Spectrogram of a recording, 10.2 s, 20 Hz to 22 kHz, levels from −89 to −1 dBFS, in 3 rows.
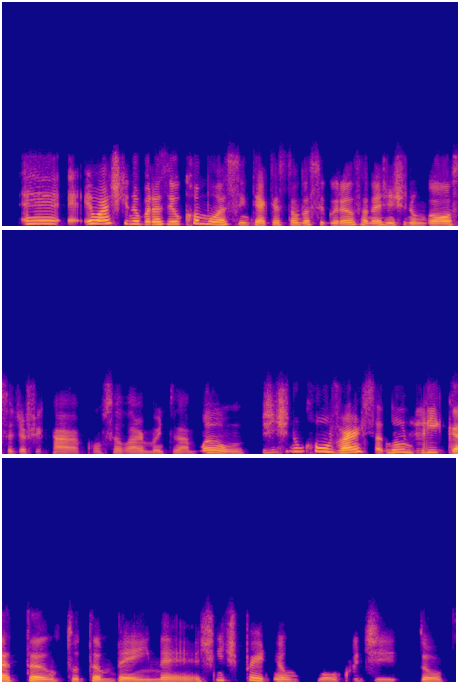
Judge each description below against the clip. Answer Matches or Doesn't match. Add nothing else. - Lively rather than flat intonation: Matches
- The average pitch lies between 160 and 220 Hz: Matches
